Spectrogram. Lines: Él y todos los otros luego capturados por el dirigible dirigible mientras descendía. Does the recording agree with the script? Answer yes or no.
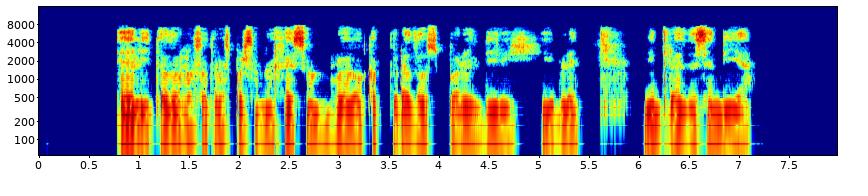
no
